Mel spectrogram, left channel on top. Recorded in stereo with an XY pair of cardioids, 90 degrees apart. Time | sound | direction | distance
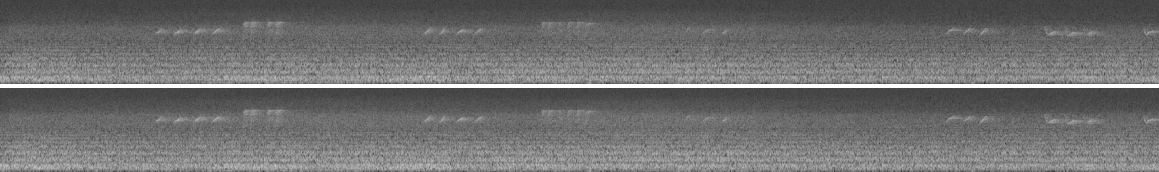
0.0 | running water | 10° right | 3 m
